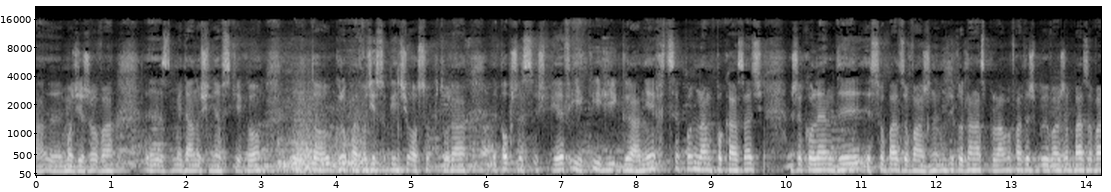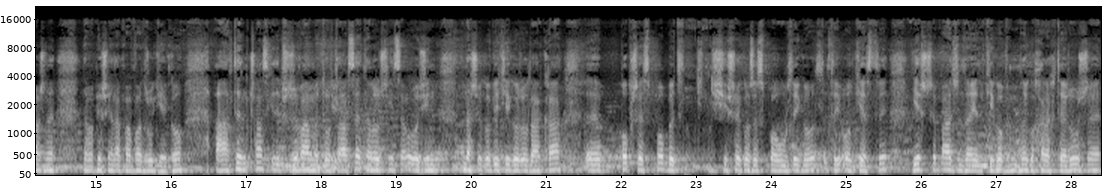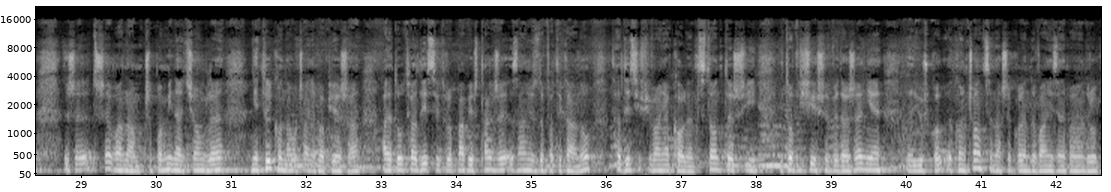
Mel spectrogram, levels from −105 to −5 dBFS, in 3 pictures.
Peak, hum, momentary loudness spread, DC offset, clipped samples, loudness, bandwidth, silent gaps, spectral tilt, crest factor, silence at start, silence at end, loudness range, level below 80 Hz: -10 dBFS; none; 6 LU; under 0.1%; under 0.1%; -26 LUFS; 16 kHz; none; -5.5 dB/octave; 16 dB; 0 s; 0 s; 2 LU; -60 dBFS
